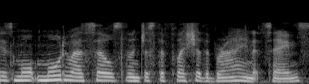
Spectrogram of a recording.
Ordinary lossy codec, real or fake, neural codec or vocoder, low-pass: AAC, 32 kbps; real; none; 7.2 kHz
